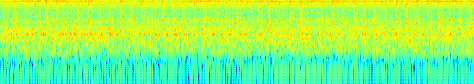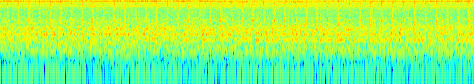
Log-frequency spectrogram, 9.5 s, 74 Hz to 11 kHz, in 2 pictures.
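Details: Toyota Corolla EE90 with 2E engine at even idle: fast light ticking, steady and unchanging; cause unknown.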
